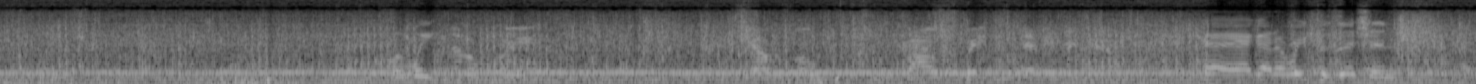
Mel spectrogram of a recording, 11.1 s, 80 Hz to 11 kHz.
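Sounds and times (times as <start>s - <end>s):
wind on microphone: 0.0s - 2.5s
boat motor whining: 0.0s - 11.0s.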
